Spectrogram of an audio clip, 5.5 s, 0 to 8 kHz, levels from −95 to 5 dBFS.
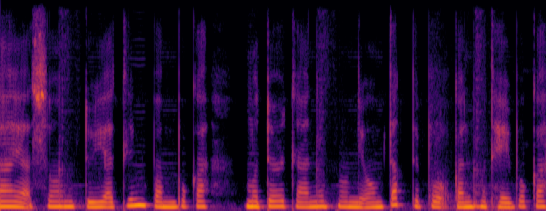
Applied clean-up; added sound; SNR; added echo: neural separator model SepFormer DNS4.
